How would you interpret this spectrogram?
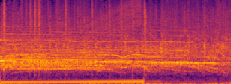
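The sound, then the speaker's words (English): A large crowd cheers and applauds continuously, a dense wash of clapping and shouting with scattered whoops, steady and loud throughout, with a low rumble that drops away near the end. “You guys are such a beautiful crowd. Are you guys having fun?”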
